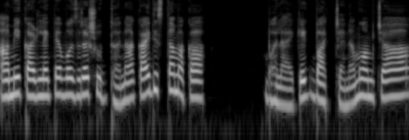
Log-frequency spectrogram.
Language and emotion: Goan Konkani, fearful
